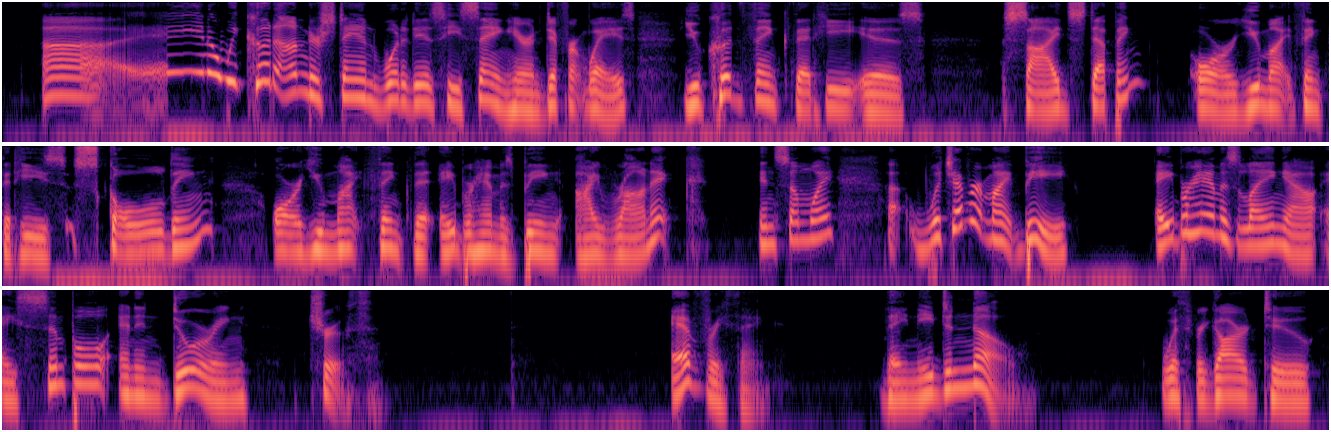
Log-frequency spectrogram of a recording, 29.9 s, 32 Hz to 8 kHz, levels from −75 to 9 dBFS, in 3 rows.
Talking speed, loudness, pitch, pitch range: 125 wpm, -19 LUFS, 130 Hz, 115-170 Hz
